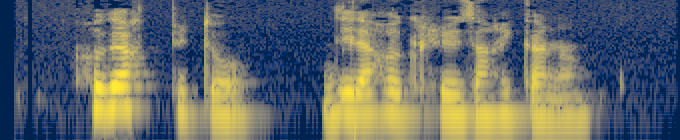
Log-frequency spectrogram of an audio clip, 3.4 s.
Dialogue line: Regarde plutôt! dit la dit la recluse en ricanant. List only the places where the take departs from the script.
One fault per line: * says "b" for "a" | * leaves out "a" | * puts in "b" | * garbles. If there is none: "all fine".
* leaves out "dit la"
